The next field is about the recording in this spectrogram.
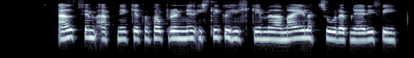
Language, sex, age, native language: Icelandic, female, 30-39, Icelandic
